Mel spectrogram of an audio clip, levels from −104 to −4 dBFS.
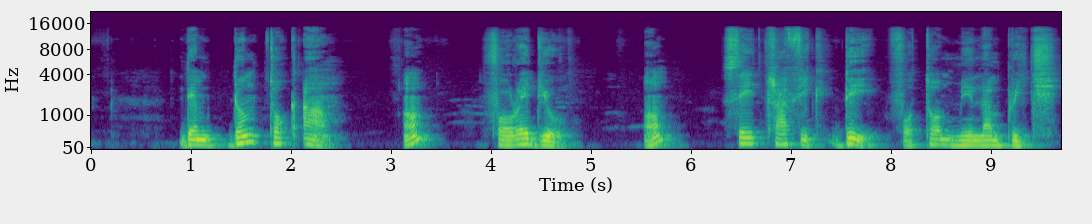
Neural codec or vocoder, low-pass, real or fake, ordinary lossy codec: none; 14.4 kHz; real; AAC, 96 kbps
